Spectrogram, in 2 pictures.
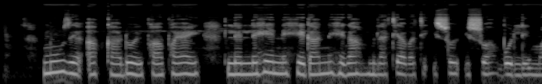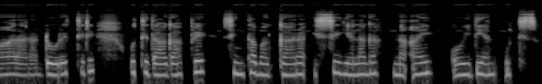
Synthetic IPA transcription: muːzɛʔɐpkːaːd̪ɔjpʰaːpʰɐjɐjlɛlːɛɦeːnːɛhɛɡaːnːɛɦɛɡaːmɪlɐt̪ɪjaːbɐt̪ɪɪsːɔjɪsːʊwaːbɔlːɪmaːɾaːɾɐd̪oːɾɛt̪ːɪd̪ɪʊt̪ːɪd̪aːɡaːpːɛ | sɪnt̪ːɐbɐɡːaːɾɐɪsːɪjɛlɐɡɐ | nɐʔɐj | ʔɔjd̪ɪjɐnʊt̪ːɪ̥s

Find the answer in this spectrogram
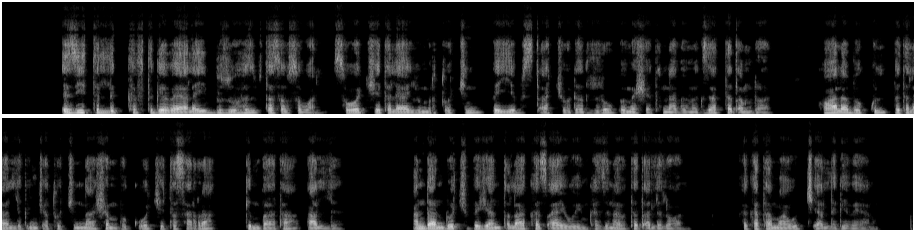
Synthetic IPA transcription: ʔɨziht̪ʰɨlːɨkʼkʰːɨft̪ɡəβəjalajbɨzuɦɨzbt̪ʰəsəβsɨβʷalsəwo̞t͡ʃːjɛt̪ʰələjajːumɨɾt̪ʰo̞t͡ʃːɪnb̥əjːɛbɨst̪ʼat͡ʃːɛwd̪əɾzɨɾowbəməʃɛt̪ʼɨnːabəməɡzat̪ʰːət̪ʼəmd̪əwal | kʰəhʷwʷalabəkːulb̥ət̪ʰəlalːɨkʼɨnt͡ʃʼɛt̪ʰo̞t͡ʃːɨnːaʃəmbəkʼo̞t͡ʃːjɛt̪ʰəsərːa | ɡ̥ɨmbat̪ʰaːlːə | ʔand̪and̪o̞t͡ʃːbəʒant̪ʼɨlakʰəsʼajewɔjɪmkʰəzɨnaβt̪ʰət̪ʼəlːɨləwal | kʰəkʰət̪ʰəmawʊt͡ʃʼːjalːəɡəβəjanəw

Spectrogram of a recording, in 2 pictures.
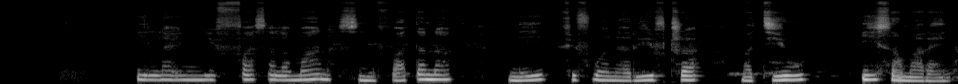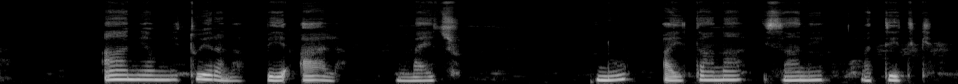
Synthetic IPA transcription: ilajnnifasalamanəsiniv̥at̪anə | nififuanəɾivuʈ͡ʂə | mad̪iu | isəmaɾajnə̥ | aniaminit̪uweɾanə | b̥ealə̥ | majt͡su̥ | nu | ait̪anə | iz̥ani | mat̪et̪i̥kʲə̥

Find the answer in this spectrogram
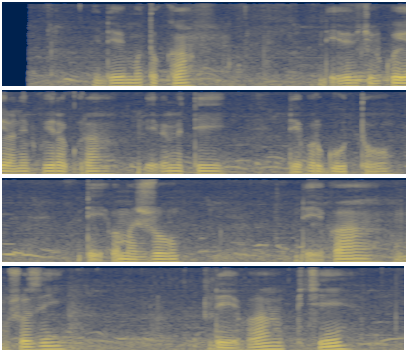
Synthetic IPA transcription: nindeːβemo̞to̞ka | nde̞̰ːβe̞βiciβikweːɾane̞βikwiːɾaɡuɾʔande̞ːβe̞miti | nde̞ːβoɾuɡuːto̞ | ndḛːβa̰maʒu | nde̞̰ːβaomuʃo̞zi | ndeːβapi̥ci

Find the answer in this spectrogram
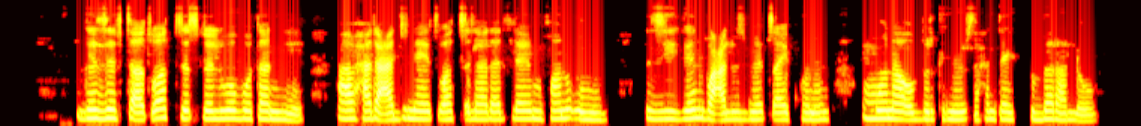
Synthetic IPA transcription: ɡɐzɐft̪ʰiat͡sʼwat̪zɐt͡sʼlɐluwo̞bo̞t̪ʰanːi | ʔaβħad̪ɐʕad̪ːinajt͡sʼwat̪̚t͡sʼɐlad̪ad̪ɨlajmɨxʷanuʔɨmun | ʔɨziɡɨnbaʕluzɨmɐt͡sʼajkʰo̞nɐn | ʔɨmːo̞naβʼobɨɾkʰɨnɨmɨt͡sʼaħɨnt̪ʰajkʰɨɡ̥ɨbːɐɾalːɐwu

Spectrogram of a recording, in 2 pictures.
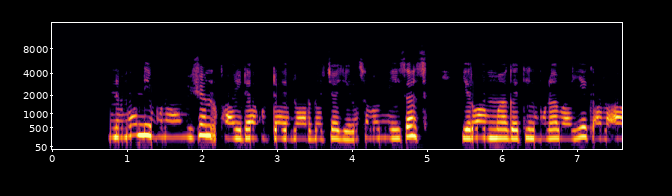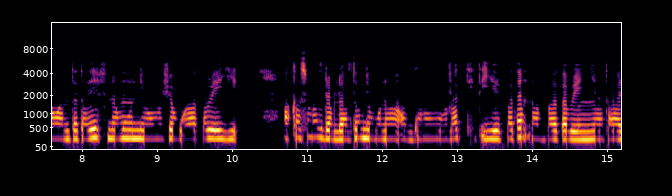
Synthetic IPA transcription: nɐmo̞ːnːɪbʊnaɔmɪʃɐnfaːjɪd̪aːɡʊd̪ːaːɪrːaːɐɾɡɐt͡ʃːaːd͡ʒɪɾʊsɐbɐbniːɪsaːs | jɛɾo̞ːɐmːaːɡɐt̪iːnbʊnaːbaːjʔe̞ːkʼɐlɐʔaːwɐnt̪ɐt̪ɐʔe̞ːfnɐmo̞ːnːɪɔmɪʃɐɡʊʔaːkʼɐbeːjɪᶑ | ɐkːɐsʊmɐsd̪ɐlːaːlt̪ɔnːɪbʊnaːɔɡːʊɾuːɪrːɐt̪ːɪ̥t̪ʼɪjːe̞ːfːɐt̪ɐnɐbːaːkʼɐbe̞ːɲːaːt̪ɐʔaː

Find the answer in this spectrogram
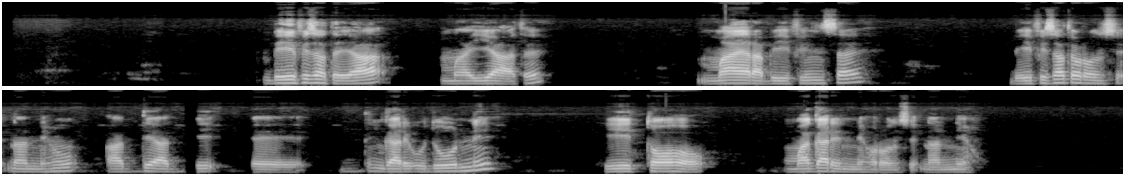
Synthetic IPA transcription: biːfɪsɐt̪ɛjaː | mɐjːaːt̪ɛ | mɐjɐɾɐbiːfɪnsɐj | biːfɪs̬ɐt̪ɛhɔɾɔnsɪʔnɐnːɪhʊ | ɐd̪ːɪɐɪ | ɡɐɾɪʊd̪uːnːɪ | hiːt̪ːo̞ːhɔ | mɐɡɐɾɪnːɪhɔɾɔnsɪʔnɐnːɪhʊ̥

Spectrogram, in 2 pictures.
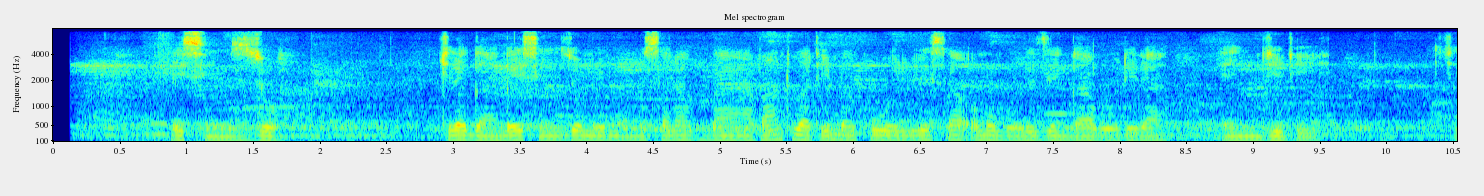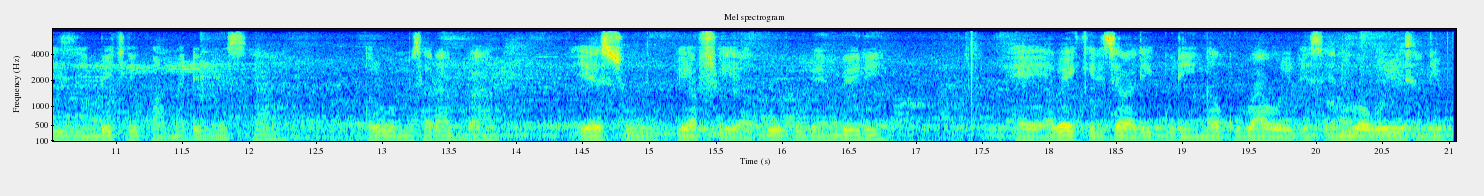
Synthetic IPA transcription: eisiːnzizo̞ | eciɾaɡaːŋɡeisiːnzizo̞mulimomusalaβaːβaːntuβatiːmbaikuweliɾesaʔo̰muβoːlezeːŋɡaːβoleɾa | e̞ɲɟiɾi | eciziːmbe̞ːciɾikwaːmademesa | olimoːmusalaβa | je̞sujafiːɾaɡuɡuleːmbe̞ɾi | aβaikiɾizaβaliɡuliŋɡakuβawoliɾesanoːβaweɾiɾesani

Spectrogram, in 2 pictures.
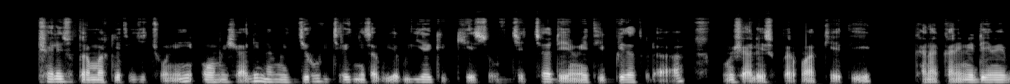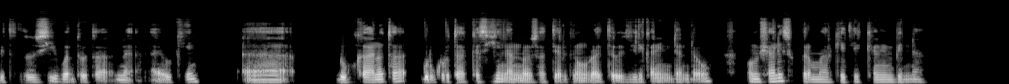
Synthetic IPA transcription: ʔofɪʃaːleːs̬ʊpːɛɾmaːɾkeːt̪id͡ʒɛt͡ʃːuːnɪomɪʃa̰ːliːnɐmɪd͡ʒːɪɾuːfd͡ʒɪɾeːɲːɐɪsa̰ːɡjːɐɡʊjːɐɡɛɡːeːsːuːfd͡ʒɛt͡ʃːad̪ḛːmʔeːt̪iːbɪt̪ɐt̪ʊ̥ᶑɐɔmɪʃa̰ːlʔeːsʊ̥pːɛ̰ɾma̰ːɾkʰḛːt̪ḭ | kʰɐnɐ̰kːɐ̰nʔɪ̰nːɪd̪e̞ːmeːbɪt̪ʰɐ̥t̪ʊsɪwɐnt̪o̞ːt̪ɐ̰jo̞̰ːkʰiːn | d̪ʊŋkaːnɔt̪ɐɡʊɾɡʊɾt̪ɐɐkːɐsɪ̥nʔa̰ːnːoːɪsaːt̪ːɪɐɾɡɐ̰mʊ̰ɾa̰ːd̪ɪt̪ɐʔʊt̪ːɪkɐnɪ̰nɪd̪ɐnd̪ɐ̰ʔʊɔmɪʃaːleːsʊ̥pːɛɾmaːɾkeːt̪ɛkːɐmɪmbɪnːa

